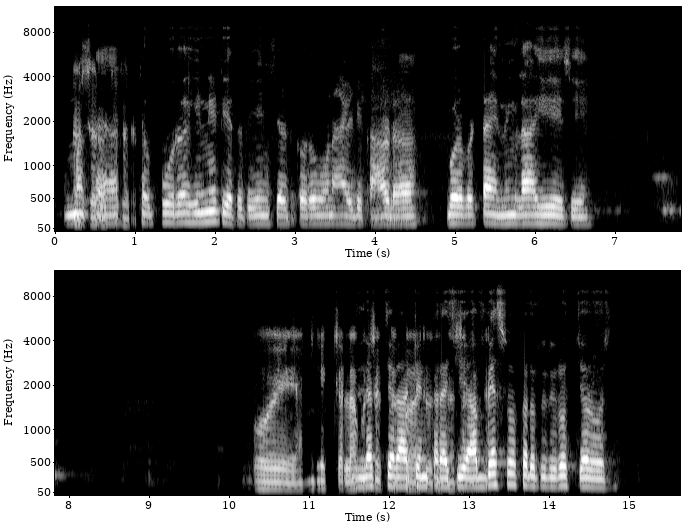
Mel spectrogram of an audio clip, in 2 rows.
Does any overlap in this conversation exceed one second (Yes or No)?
Yes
